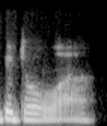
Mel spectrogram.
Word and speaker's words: Gdula: Um, yeah, my name is Gdola, so it's easy to picture that.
